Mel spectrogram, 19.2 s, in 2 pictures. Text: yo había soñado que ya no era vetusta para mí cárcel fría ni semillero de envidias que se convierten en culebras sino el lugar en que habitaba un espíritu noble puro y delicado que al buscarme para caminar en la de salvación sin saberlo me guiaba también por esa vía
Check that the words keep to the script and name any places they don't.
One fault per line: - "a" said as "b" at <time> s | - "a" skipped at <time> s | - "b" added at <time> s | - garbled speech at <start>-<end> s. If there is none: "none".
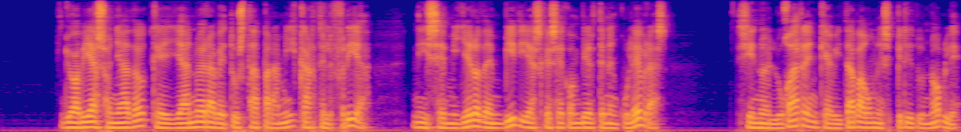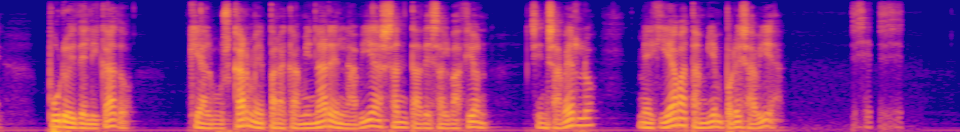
- "vía santa" added at 13.2 s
